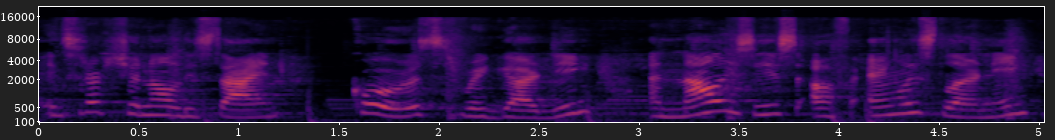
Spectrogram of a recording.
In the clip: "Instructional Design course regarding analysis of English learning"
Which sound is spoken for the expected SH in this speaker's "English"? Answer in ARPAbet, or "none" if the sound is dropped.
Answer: S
